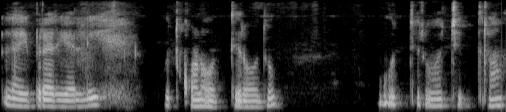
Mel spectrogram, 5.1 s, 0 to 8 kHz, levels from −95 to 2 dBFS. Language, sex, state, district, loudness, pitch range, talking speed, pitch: Kannada, female, Karnataka, Chamarajanagar, -29 LUFS, 160-190 Hz, 70 wpm, 175 Hz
